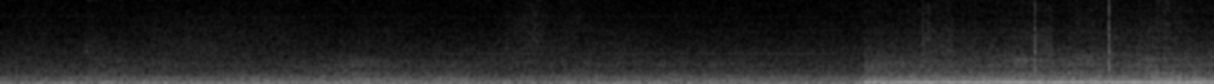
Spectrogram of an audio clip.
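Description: Steady workroom background noise. About four seconds in it suddenly gets louder, and a steady low machine hum comes in with a few light clicks.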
